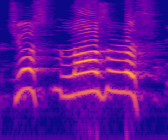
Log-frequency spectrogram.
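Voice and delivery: "Lazarus" drawn out slowly, loud and high; loud slow call. Shown as a demonstration. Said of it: "He had to say".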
